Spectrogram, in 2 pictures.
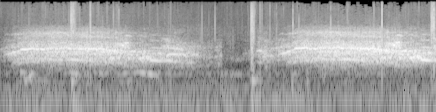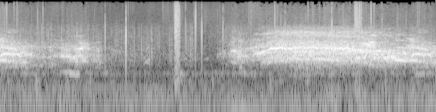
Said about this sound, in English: When a hawk flies into the chicken yard, the adult chickens each give a loud scream, and this hawk warning causes the chicks to run and hide at once, under or next to any nearby object.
